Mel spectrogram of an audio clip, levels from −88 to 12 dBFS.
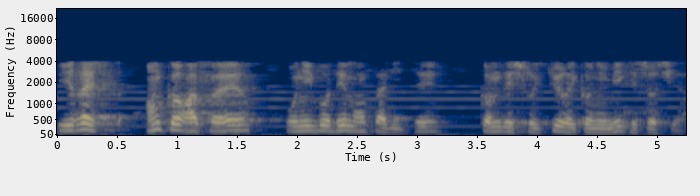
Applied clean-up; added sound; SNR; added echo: classical method log-MMSE.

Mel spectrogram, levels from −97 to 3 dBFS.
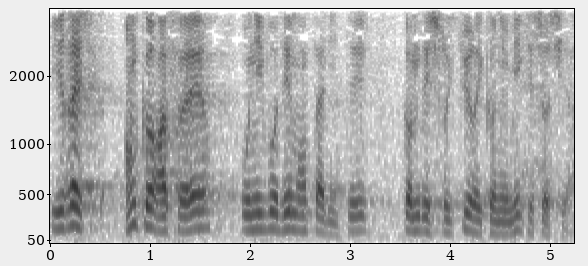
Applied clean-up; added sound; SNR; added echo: none; none; none; none.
